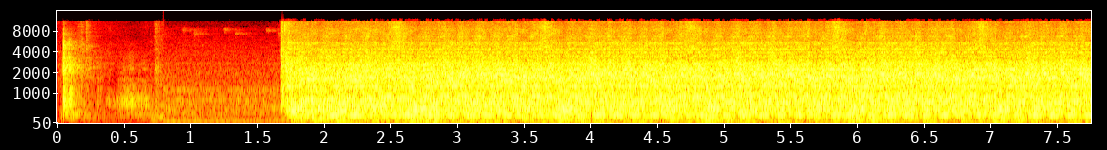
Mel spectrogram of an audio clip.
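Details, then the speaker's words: 1989 Ford 7.3 IDI diesel, crank no start while air is purged from the fuel system: a long steady cranking roar that never catches, with cranking advised in 15–20 second bursts to protect the starter. "so guys when you're trying to do this don't sit there continuously crank and crank and crank"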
